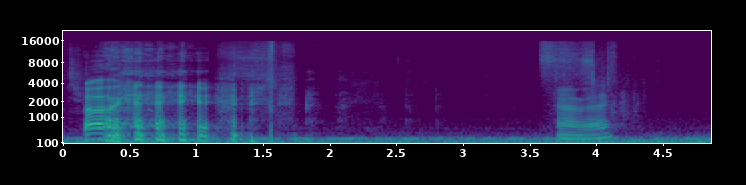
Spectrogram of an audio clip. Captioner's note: laughs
